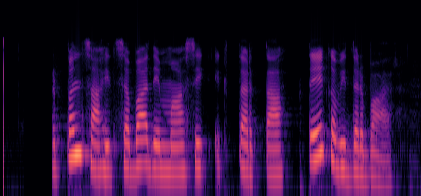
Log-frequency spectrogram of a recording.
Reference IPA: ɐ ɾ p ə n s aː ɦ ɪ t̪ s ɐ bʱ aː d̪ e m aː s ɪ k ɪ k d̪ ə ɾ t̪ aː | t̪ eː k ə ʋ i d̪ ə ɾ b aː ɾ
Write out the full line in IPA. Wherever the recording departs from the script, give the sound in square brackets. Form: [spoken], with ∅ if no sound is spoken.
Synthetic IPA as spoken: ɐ ɾ p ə n s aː ɦ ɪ t̪ s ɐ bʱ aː d̪ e m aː s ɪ k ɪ k [t̪] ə ɾ t̪ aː | t̪ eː k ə ʋ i d̪ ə ɾ b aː ɾ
